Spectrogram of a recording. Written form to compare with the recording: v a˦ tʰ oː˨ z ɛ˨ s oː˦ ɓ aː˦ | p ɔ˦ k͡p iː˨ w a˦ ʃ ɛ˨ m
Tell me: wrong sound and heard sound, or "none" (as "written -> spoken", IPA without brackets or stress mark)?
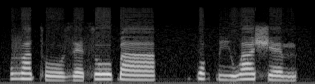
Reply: none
